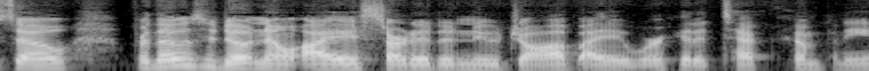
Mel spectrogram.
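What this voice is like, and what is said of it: Usual voice. Nothing is said of it.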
